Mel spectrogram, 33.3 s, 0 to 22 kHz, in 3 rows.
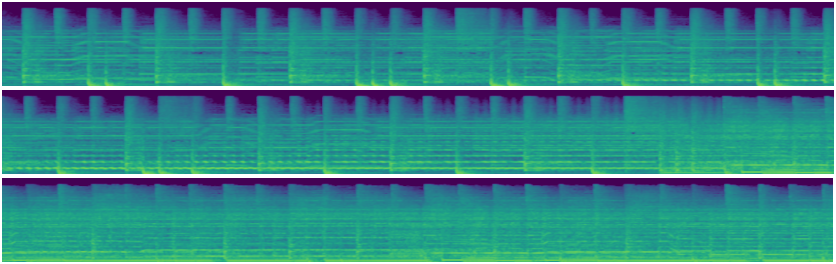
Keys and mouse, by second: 4.4 middle click, 6.4 KP_7, 7.9-9.8 drag, 10.3 s, 12.4 middle click, 12.8 KP_1, 16.5 middle click, 17.1 middle click, 18.7 s, 20.1-21.3 drag, 21.7-24.1 middle drag, 22.6 s, 24.4-26.2 drag, 26.8-28.7 drag, 30.3 s.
